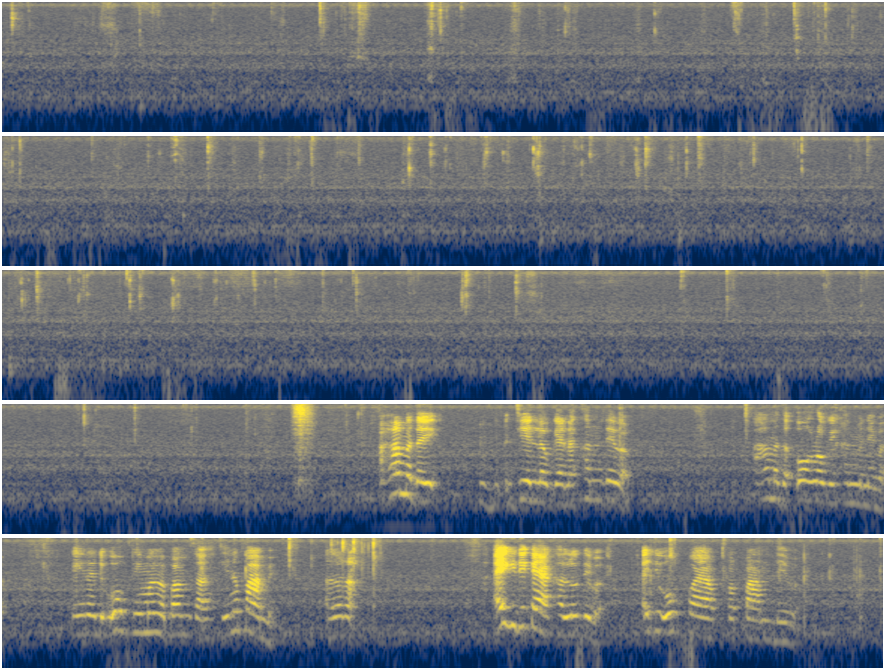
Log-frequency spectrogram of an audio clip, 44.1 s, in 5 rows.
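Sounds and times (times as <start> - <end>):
man chewing with wet smacks: 0.0 - 23.2, 24.3 - 26.4, 27.1 - 29.1, 43.3 - 44.0.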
